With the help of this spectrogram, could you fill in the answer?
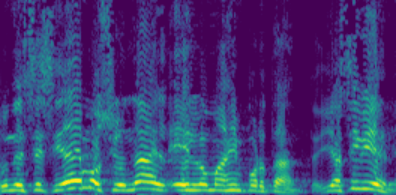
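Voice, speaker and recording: Pitched high for a man, he talks at a fairly quick pace with ordinary pitch variation. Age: 60s. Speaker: pastor. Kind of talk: sermon.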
